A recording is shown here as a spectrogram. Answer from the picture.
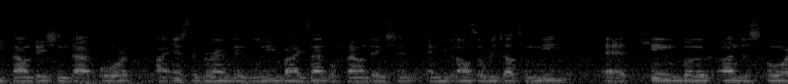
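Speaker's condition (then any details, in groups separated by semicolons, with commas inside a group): No condition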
